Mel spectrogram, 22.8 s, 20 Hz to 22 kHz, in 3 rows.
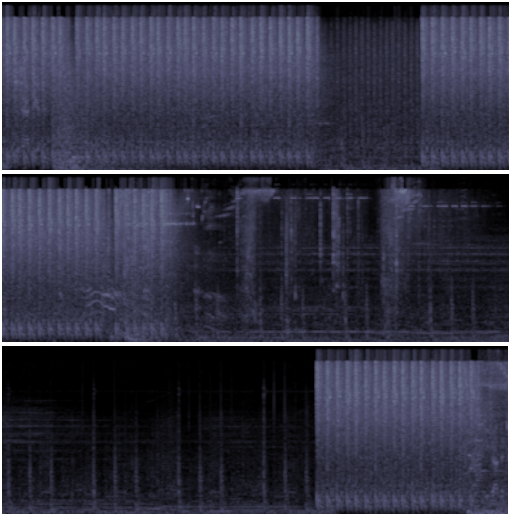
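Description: Hostile artillery turret fire in The Division 2 comes as long loud bursts of rapid gunfire, broken by quieter gaps filled with game sounds and player talk.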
